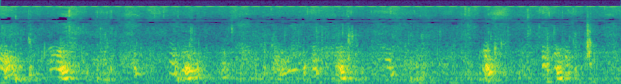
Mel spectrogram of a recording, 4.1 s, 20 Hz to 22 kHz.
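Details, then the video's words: Nine-day-old Leonberger puppies give short squeaky yelps at regular intervals, roughly one every second, each a brief two-toned peep over faint background shuffling. "Léonbergs 9 jours"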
